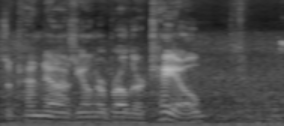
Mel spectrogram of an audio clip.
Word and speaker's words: Theo: mental incapacities was dependent on his younger brother teo pronounced it it's spelled theo but it's pronounced tail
